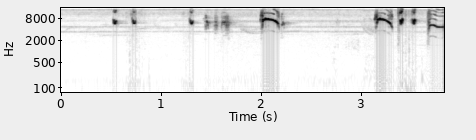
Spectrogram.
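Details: Wild Javan munia at a nest with chicks, male calling: sparse high, thin chirps and short upswept notes in scattered bursts, with a few quick clustered calls near the end and quiet background.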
